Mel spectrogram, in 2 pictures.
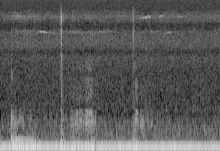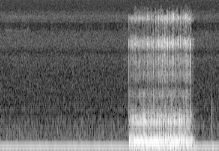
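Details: Shih Tzu dozing at home, relaxed: a long stretch of quiet, faint breathing with a few soft clicks and rustles, then one loud, deep, rattling snore lasting over a second near the end.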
